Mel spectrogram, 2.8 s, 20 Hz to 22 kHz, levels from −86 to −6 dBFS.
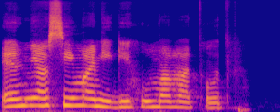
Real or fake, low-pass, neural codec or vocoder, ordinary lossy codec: fake; none; codec, 44.1 kHz, 2.6 kbps, DAC; none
